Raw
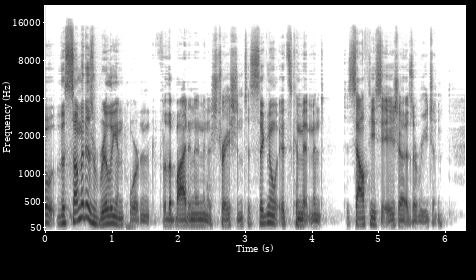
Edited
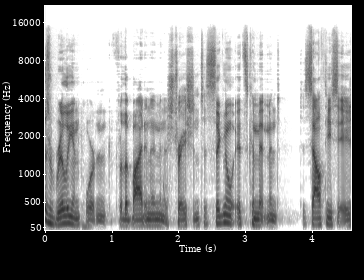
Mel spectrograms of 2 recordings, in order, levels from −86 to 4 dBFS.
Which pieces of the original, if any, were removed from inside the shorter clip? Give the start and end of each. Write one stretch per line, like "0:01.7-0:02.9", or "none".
none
